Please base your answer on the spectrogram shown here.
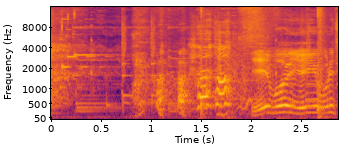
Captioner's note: failing to hold back laughter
